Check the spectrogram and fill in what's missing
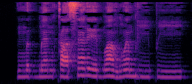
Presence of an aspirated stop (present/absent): absent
